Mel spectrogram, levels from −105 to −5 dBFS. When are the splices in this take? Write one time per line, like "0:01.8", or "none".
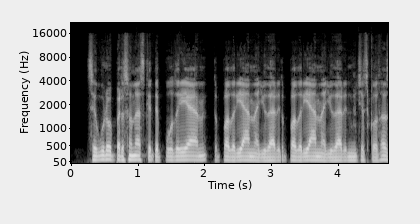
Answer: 0:03.1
